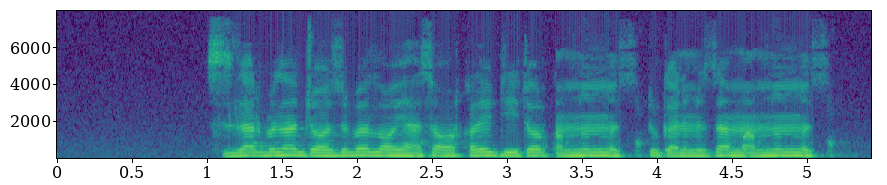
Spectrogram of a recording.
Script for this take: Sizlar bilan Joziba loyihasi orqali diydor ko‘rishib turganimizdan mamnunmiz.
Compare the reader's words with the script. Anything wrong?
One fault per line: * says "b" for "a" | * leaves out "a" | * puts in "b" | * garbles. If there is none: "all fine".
* says "mamnunmiz" for "ko‘rishib"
